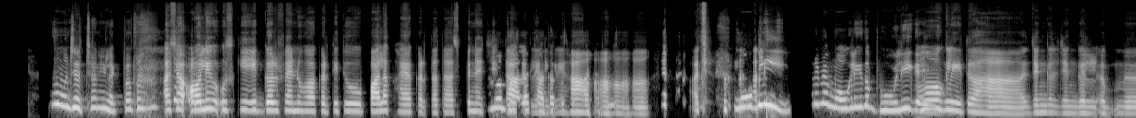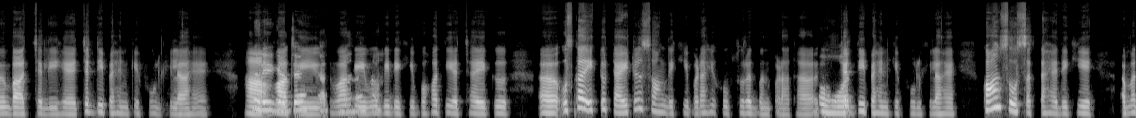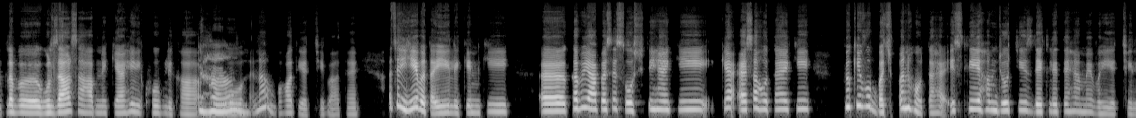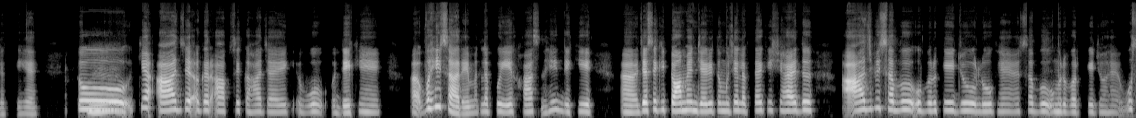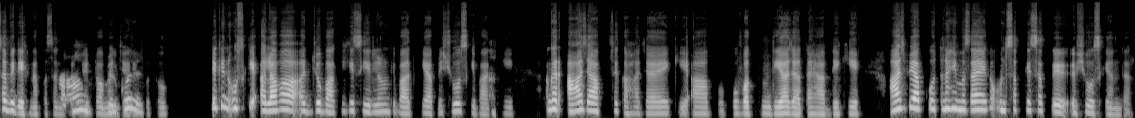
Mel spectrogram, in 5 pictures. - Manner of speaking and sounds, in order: laughing while speaking: "लगता था"; in English: "गर्लफ्रेंड"; in English: "स्पिनच"; laugh; laughing while speaking: "अच्छा"; laughing while speaking: "अरे गज़ब!"; in English: "टाइटल सॉन्ग"; other background noise; in English: "सीरियलों"; in English: "शोज़"; tapping; in English: "शोज़"
- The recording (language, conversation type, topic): Hindi, podcast, बचपन का कौन-सा टीवी कार्यक्रम आपको सबसे ज्यादा याद आता है?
